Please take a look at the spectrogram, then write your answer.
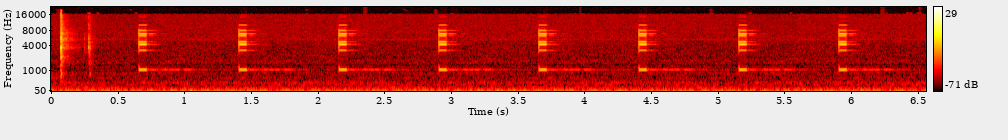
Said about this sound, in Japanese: その前に館内のビープ音を流しますね。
